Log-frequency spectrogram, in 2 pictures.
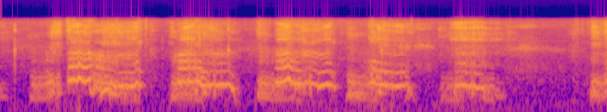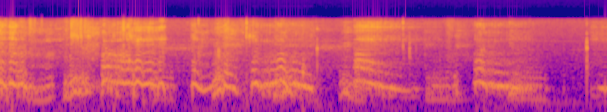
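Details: Poodle at play growling indoors in a small room: deep, rough growls in bursts of one to two seconds, repeated steadily with short pauses throughout.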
